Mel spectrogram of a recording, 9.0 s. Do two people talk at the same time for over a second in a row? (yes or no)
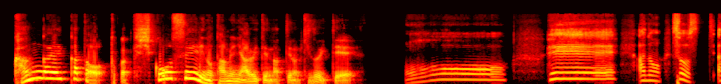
no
